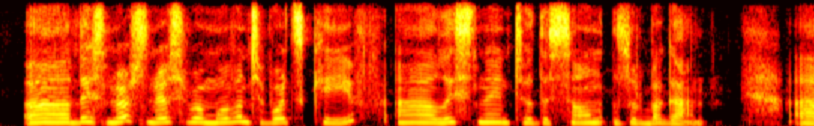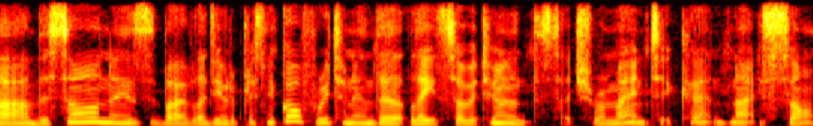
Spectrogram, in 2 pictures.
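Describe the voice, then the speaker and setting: A woman's high-pitched voice with a Russian accent, ordinary pitch variation, and a moderate pace. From Moscow, Russia. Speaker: investigative journalist. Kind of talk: interview.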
